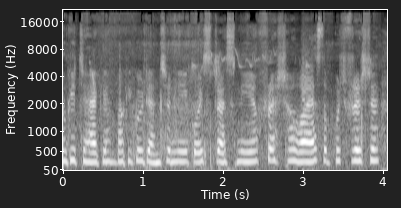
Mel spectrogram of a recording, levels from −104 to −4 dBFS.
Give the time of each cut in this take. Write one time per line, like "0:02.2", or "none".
none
